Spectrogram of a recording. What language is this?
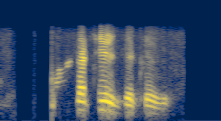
Maithili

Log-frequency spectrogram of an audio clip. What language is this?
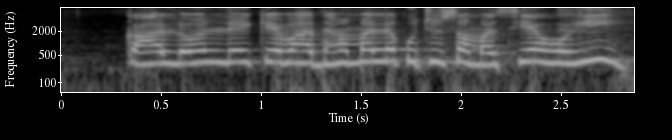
Chhattisgarhi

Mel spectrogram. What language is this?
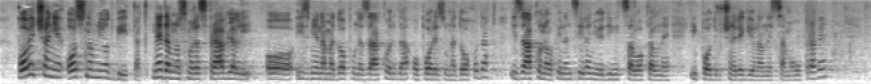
Croatian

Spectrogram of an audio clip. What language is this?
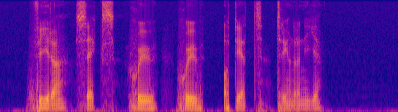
Swedish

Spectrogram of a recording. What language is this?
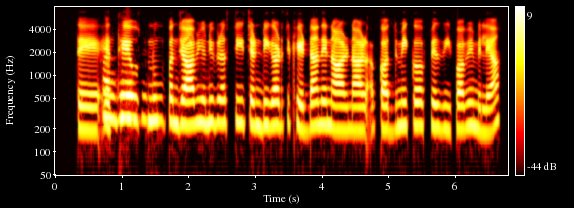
Punjabi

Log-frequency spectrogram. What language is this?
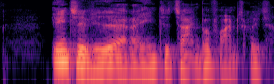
Danish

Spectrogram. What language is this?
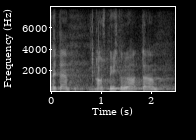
Estonian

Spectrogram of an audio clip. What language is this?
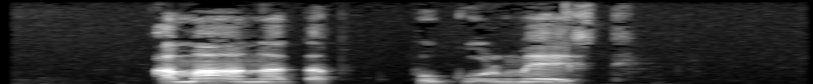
Western Highland Purepecha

